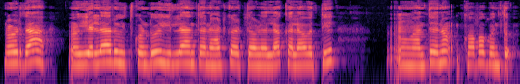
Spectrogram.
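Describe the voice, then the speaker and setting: A woman's voice: sits high, level tone, brisk, a little mellow, lightly acted. A woman playing a demanding grandmother spirit. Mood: stern, demanding. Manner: commanding, listing demands. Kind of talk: family drama acting.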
